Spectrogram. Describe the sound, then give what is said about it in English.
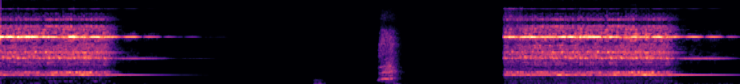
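Two long buzzing rings of a telephone ringback tone on an outgoing call, separated by a few seconds of quiet, with a brief breathy sniff or sneeze-like sound in the gap. The rings are loud. “So let's see if he's going to answer the phone today.”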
